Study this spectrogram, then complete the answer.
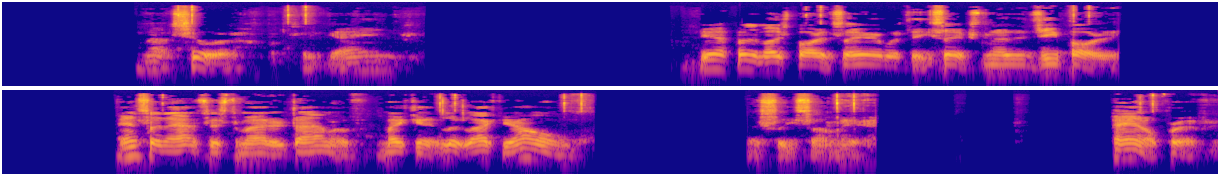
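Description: A man speaks calmly into a microphone, close by, in short bursts with pauses.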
